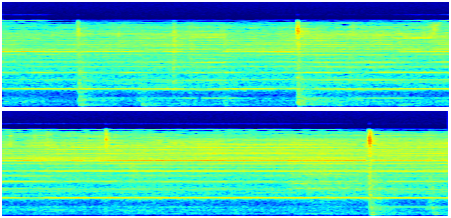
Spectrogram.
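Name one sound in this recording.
Metal clanks sharply now and then inside a machine.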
